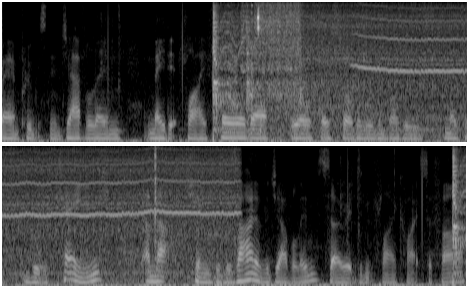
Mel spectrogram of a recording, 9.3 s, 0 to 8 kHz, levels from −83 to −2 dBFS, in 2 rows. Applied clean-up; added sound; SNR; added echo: none; Engine starting / Car; -1 dB; none.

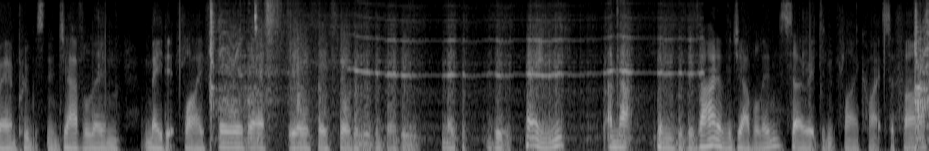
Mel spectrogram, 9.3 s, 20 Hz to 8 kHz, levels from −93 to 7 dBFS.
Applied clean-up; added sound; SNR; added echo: neural mask model RNNoise.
